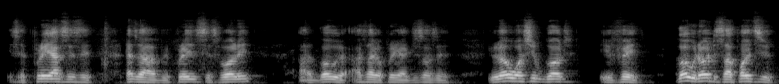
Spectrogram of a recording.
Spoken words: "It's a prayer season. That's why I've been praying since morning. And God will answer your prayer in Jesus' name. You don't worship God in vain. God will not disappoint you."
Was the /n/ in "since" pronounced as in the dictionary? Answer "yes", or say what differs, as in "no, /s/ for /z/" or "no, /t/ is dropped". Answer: no, /n/ is dropped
